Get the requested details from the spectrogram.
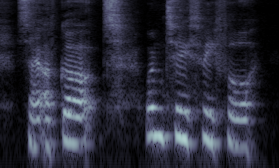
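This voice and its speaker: With a British accent, a woman speaks at a fairly high pitch in a somewhat breathy voice with a dark, mellow tone. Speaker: crafting vlogger. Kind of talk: casual chat. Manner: hesitant, many fillers.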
